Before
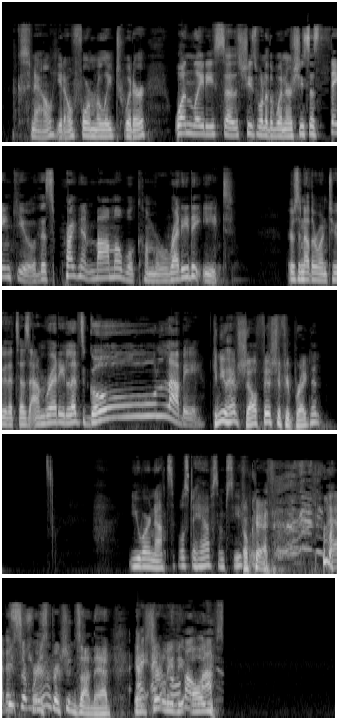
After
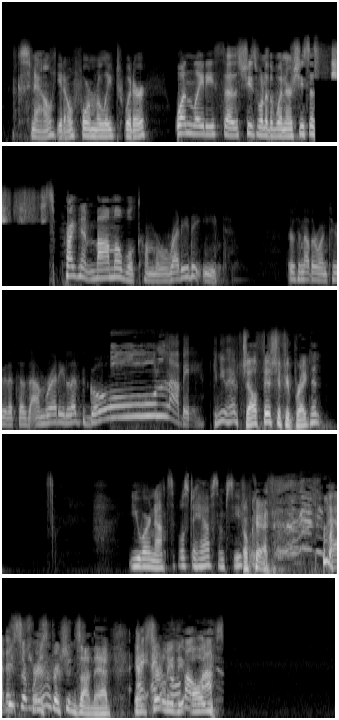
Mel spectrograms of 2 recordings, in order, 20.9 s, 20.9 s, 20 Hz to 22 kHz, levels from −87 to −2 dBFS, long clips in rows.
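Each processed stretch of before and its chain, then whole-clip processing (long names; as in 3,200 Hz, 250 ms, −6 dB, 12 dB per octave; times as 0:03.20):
0:00.66–0:02.81: noise gate −45 dBFS, range −10 dB + low-pass filter 2,600 Hz
0:03.90–0:04.78: one scale factor per block 3 bits + linear-phase brick-wall high-pass 2,800 Hz
0:05.90–0:09.73: low-pass filter 1,600 Hz 24 dB per octave + downward compressor 3 to 1, threshold −31 dBFS + low-shelf EQ 170 Hz −8.5 dB
0:10.40–0:11.39: running median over 9 samples + low-shelf EQ 87 Hz +4.5 dB + output level in coarse steps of 18 dB
whole clip: Butterworth low-pass 6,300 Hz 72 dB per octave; high-shelf EQ 4,200 Hz +5.5 dB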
